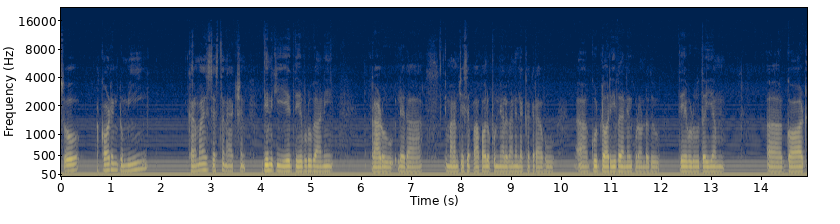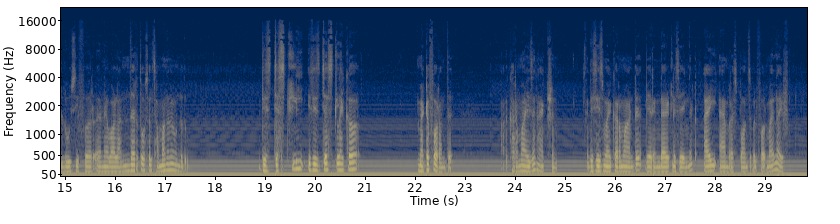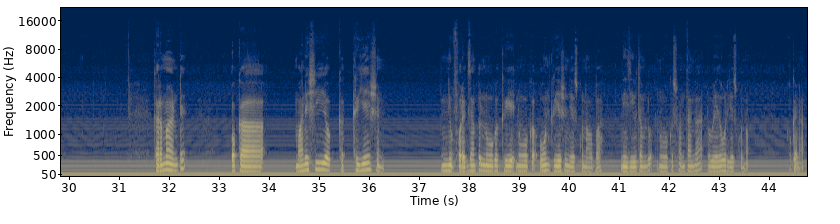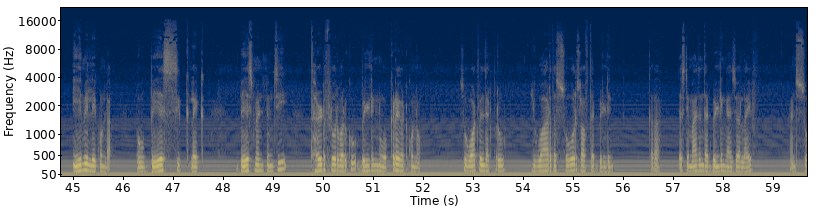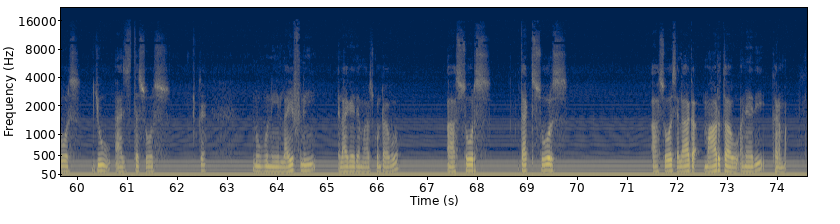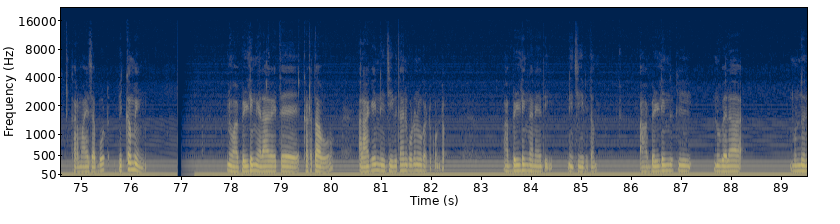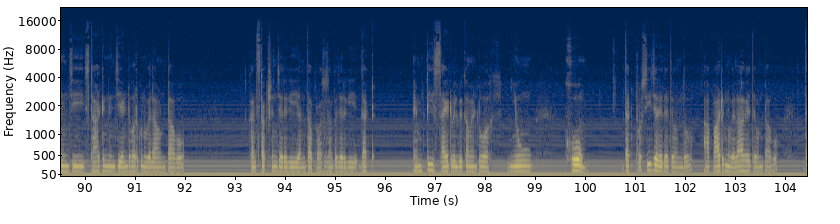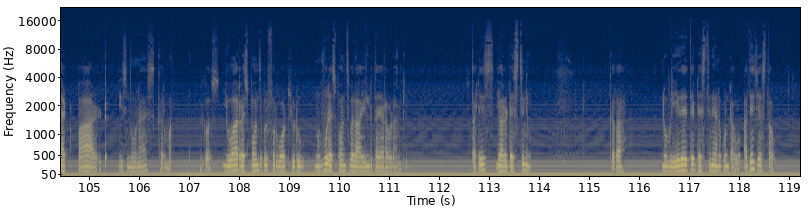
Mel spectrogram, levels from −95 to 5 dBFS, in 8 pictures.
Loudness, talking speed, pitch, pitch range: -26 LUFS, 115 wpm, 115 Hz, 85-125 Hz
